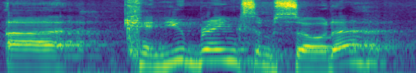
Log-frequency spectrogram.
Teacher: Our voice goes up and we stop talking for a moment before we begin the next sentence.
